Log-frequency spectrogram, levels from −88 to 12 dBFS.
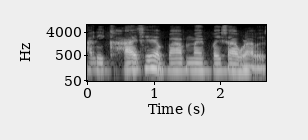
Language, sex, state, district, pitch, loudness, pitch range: Angika, male, Bihar, Bhagalpur, 125 Hz, -19 LUFS, 120-130 Hz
